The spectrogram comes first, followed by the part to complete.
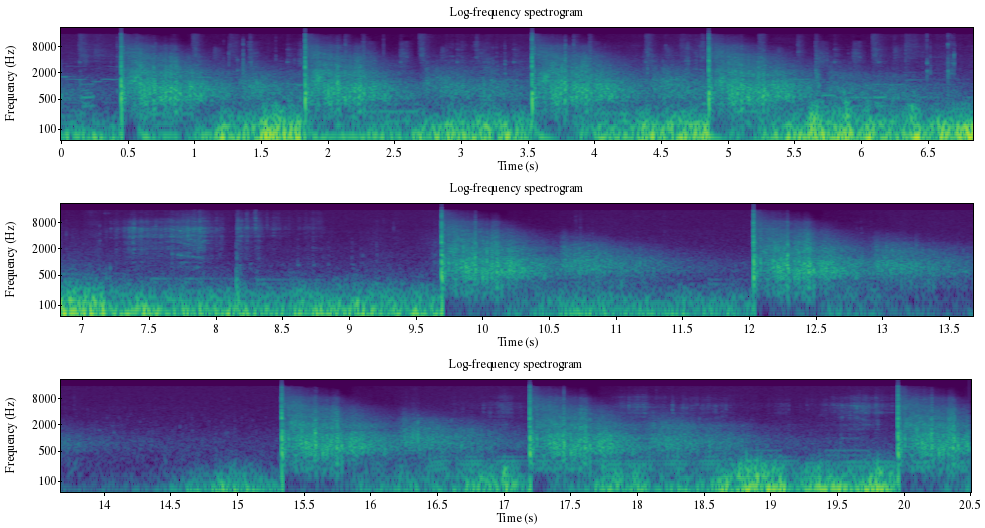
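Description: Handgun fired about eight times out over a pond in target practice, the shots spaced one to a few seconds apart. Each report trails off in a long echo.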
